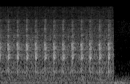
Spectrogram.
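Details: Kia Cerato 1.6 automatic on a lift: sharp, even knocking about ten per second from the engine area in drive, stopping abruptly, persisting after a timing chain, tensioner and guide replacement; caused by a cracked flexplate, not the engine.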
